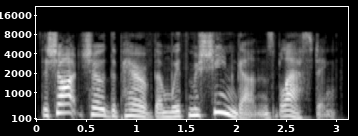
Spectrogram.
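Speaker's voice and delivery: plain reading voice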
